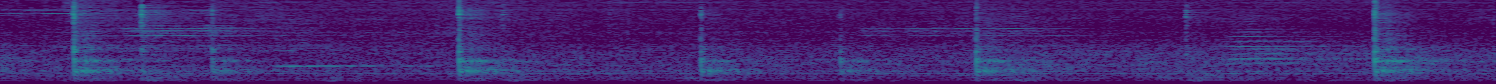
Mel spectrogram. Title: Pipe Banging Noise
